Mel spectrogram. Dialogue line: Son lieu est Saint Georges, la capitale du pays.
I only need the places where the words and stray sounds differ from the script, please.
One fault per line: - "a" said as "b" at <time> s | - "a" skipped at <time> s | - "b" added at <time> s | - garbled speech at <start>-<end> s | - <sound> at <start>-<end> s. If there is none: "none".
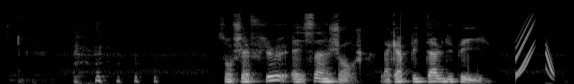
- laugh at 0.7-1.6 s
- "chef" added at 2.3 s
- chirp at 5.2-5.6 s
